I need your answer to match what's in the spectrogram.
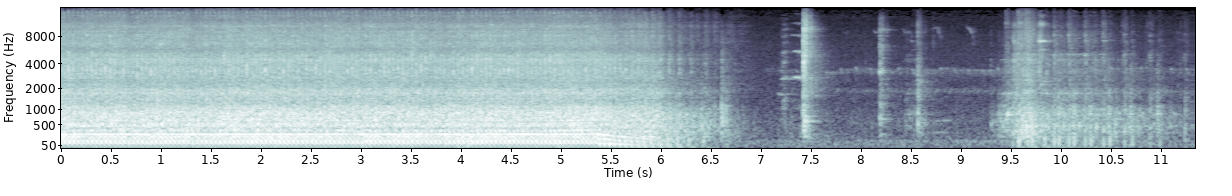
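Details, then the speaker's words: Craftsman push mower after carb clean and oil change (old oil had water and mess in it): runs at smooth, even speed about five seconds then winds down cleanly; no misfires or hunting, running well. "i already got the oil changed you heard it's running a lot better now because the oil in it had a bunch of i think it had a bunch of water and mess in it"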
